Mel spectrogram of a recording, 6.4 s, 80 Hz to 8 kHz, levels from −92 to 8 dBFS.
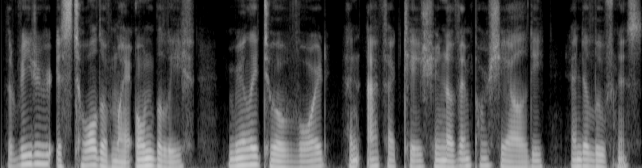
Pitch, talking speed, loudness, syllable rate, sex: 115 Hz, 160 wpm, -21 LUFS, 5.5 syllables/s, male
